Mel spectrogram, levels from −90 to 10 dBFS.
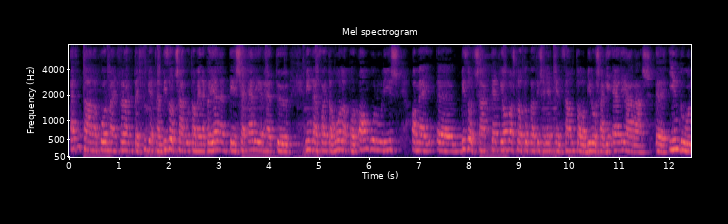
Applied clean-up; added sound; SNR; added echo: none; Guitar; 20 dB; reverberation time 0.7 s.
